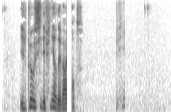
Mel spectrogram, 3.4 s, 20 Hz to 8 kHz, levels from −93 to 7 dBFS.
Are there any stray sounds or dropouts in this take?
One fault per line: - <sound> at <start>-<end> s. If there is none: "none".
- dropout at 1.3-1.4 s
- laugh at 2.3-2.5 s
